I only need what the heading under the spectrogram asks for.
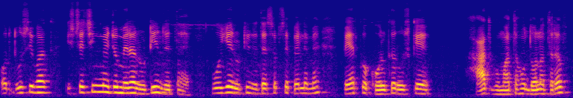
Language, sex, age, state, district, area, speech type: Hindi, male, 18-30, Rajasthan, Jodhpur, rural, spontaneous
